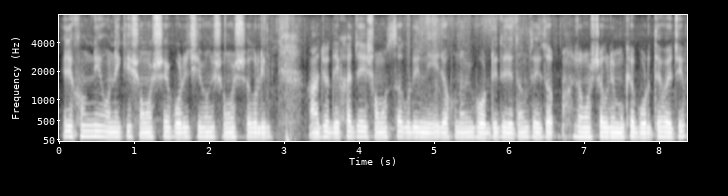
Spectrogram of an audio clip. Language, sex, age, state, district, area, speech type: Bengali, male, 30-45, West Bengal, Hooghly, urban, spontaneous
